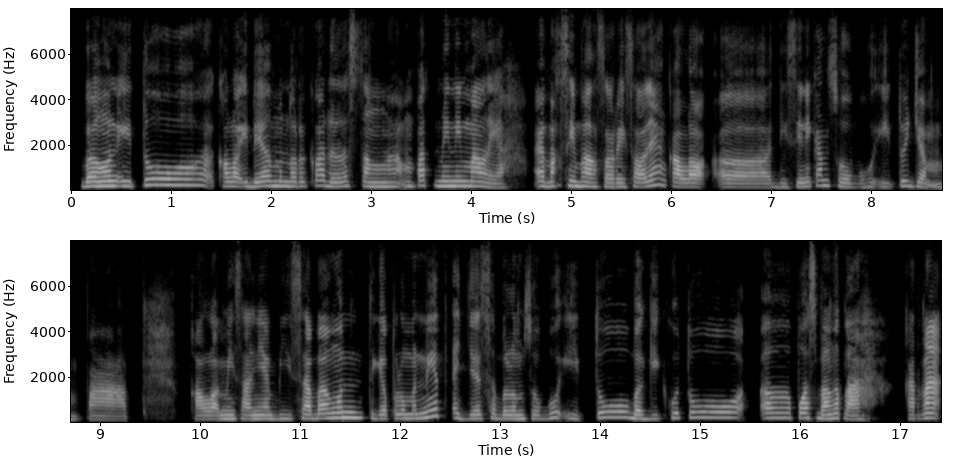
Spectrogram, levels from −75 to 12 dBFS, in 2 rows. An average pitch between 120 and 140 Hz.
No: high, 190 Hz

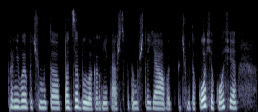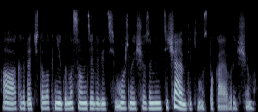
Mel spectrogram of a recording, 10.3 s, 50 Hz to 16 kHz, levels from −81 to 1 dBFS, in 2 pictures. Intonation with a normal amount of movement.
No: narrow, 2.1 semitones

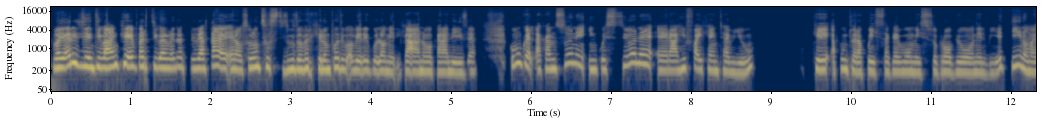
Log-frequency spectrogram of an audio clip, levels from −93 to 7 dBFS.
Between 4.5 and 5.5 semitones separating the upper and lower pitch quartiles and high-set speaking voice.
Yes: average, 5.1 semitones; high, 220 Hz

